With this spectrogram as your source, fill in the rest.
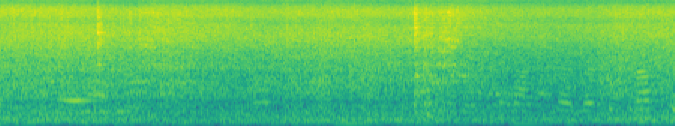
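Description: Macaroni tipped into shredded colored cabbage and vegetables frying in a pan, giving a loud steady sizzle with a couple of brief sharp clinks, close and continuous with no voices.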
